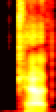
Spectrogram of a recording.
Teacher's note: The a sound has a tendency to sound a little nasal all on its own, and when other vowels are nasalized as well, it puts your whole voice in the wrong place.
